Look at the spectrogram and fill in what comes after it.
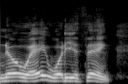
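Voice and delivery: ordinary delivery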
